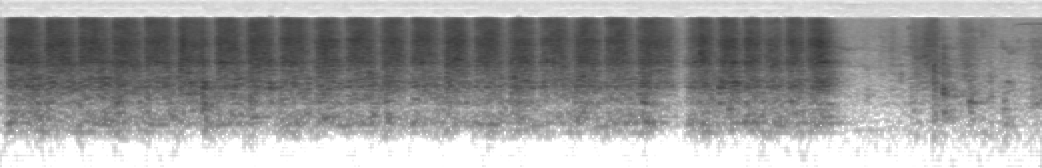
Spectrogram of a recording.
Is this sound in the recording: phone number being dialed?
no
